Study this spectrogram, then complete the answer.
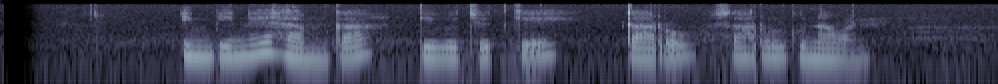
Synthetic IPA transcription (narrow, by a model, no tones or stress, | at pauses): ʔimpineɦamkad̪̥i̤wud̥ʒ̥ṳt̪̚ke | kaɾosaɾʊlɡ̥ṳnawan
